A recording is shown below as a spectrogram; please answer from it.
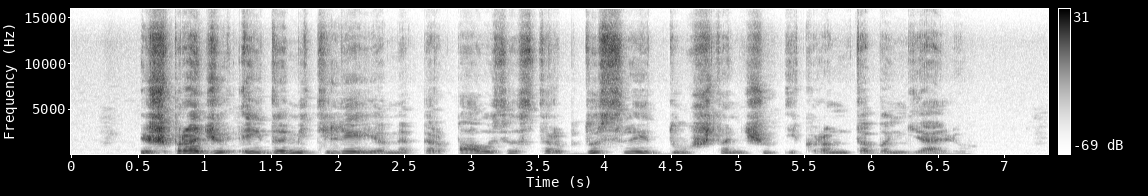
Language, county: Lithuanian, Vilnius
